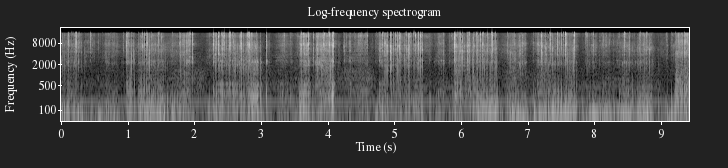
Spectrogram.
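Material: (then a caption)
Plastic. Fingertips brush and scratch over the plastic bristles of a black plastic hairbrush with a perforated back. Close, bristly scratching and crackling comes in bursts separated by brief pauses, with a steady low hum underneath.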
